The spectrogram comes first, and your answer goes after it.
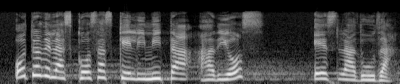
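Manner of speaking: ordinary delivery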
